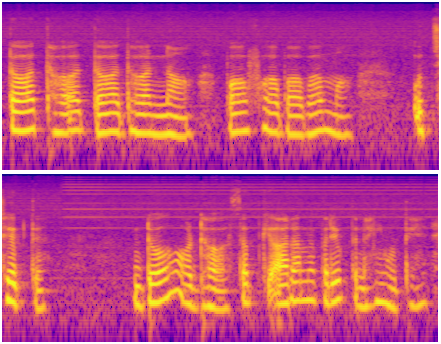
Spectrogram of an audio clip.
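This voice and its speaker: A woman teaching an exam-prep grammar lesson, saying each example word slowly and then repeating it. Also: fairly low pitch, dull audio.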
